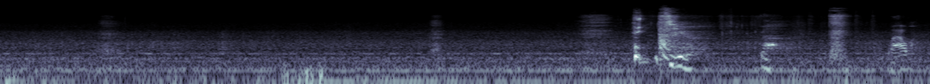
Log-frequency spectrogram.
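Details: Phone recording of a sneezing attack: quiet breaths, then a burst of about four or five sneezes in quick succession over steady background hum; sneezing fit.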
